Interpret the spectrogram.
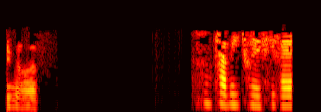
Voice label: Police Department Dispatch; Grand Junction Police Department Dispatch

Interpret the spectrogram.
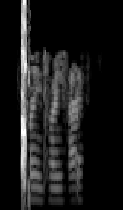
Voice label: Fire Dispatch

